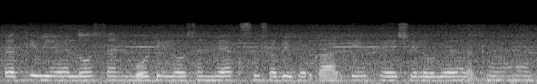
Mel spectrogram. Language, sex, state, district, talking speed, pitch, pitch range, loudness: Hindi, female, Rajasthan, Bikaner, 155 wpm, 190 Hz, 185-195 Hz, -14 LUFS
